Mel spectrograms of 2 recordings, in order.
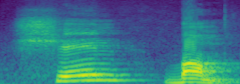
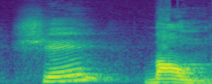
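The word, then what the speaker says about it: Sheinbaum: बम या sorry Claudia शेन बम बम sorry क्या pronounce करेंगे स क्लाउडिया तो ठीक है शेन बाउम हां शेन बाउम ओके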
